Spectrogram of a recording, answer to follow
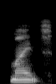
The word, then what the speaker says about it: Mainz: So we also say Mainz here, but Mainz is the official pronunciation.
